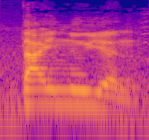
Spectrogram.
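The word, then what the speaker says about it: Thái Nguyên: Et aujourd'hui je vais prendre donc la direction de Tay Nguyen. Tay Nguyen, si je le prononce à la française.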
